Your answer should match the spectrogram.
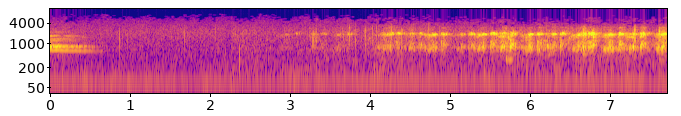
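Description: swamp ambience

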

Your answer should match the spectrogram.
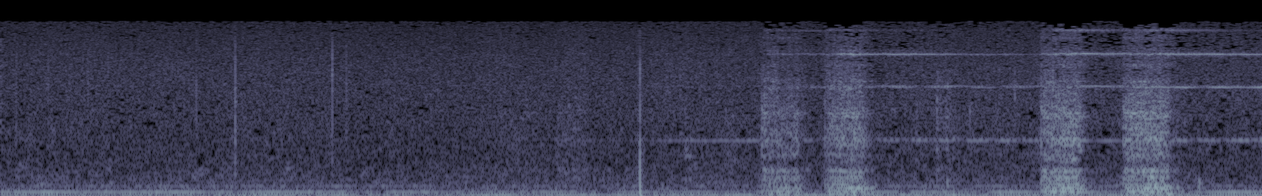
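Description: telephone bell ringing

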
